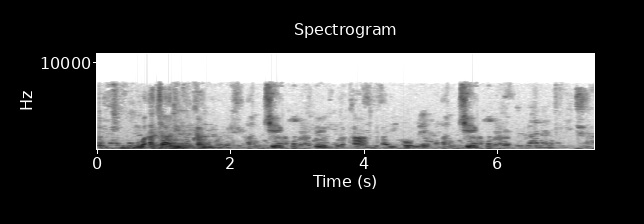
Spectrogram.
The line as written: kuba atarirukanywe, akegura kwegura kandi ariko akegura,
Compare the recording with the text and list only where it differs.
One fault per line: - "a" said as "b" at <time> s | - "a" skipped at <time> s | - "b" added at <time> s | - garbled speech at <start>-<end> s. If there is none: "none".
none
